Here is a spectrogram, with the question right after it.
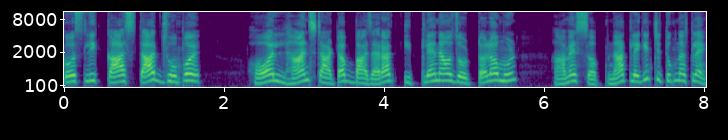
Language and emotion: Goan Konkani, surprised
